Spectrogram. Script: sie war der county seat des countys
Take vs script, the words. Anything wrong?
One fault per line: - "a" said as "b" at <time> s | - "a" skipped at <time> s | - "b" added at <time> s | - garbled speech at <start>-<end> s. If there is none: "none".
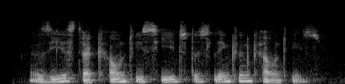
- "war" said as "ist" at 0.6 s
- "lincoln" added at 2.1 s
